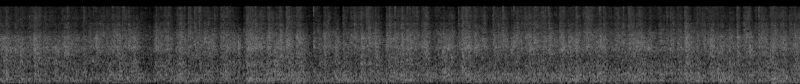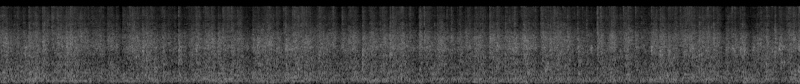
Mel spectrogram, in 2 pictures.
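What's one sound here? Hail patters and rattles steadily on the ground and a wooden fence outdoors.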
